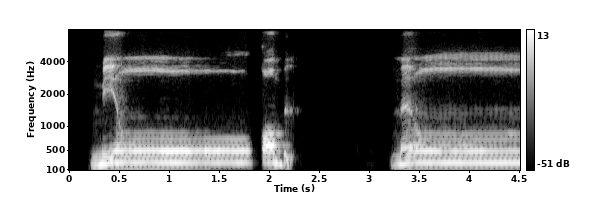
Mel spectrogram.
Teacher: ketika datang setelah nun itu huruf yang tebal seperti qaf atau shad, maka suara gunahnya itu ikut tebal.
